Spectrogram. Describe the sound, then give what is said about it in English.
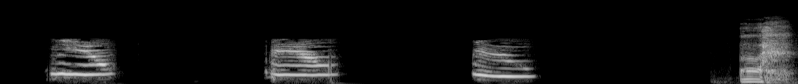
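A caller phoning in imitates a cat, letting out three evenly spaced, drawn-out meows followed by a harsher, breathier final yowl, with silence between each call. “That is apparently someone calling in to meow like a cat.”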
